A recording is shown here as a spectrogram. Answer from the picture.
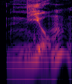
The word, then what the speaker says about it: NEOM: Denn der dänische Logistikkonzern, der wird Partner des saudi-arabischen Infrastrukturprojekts NEOM, so wird's ausgesprochen, also aber geschrieben N-E-O-M.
